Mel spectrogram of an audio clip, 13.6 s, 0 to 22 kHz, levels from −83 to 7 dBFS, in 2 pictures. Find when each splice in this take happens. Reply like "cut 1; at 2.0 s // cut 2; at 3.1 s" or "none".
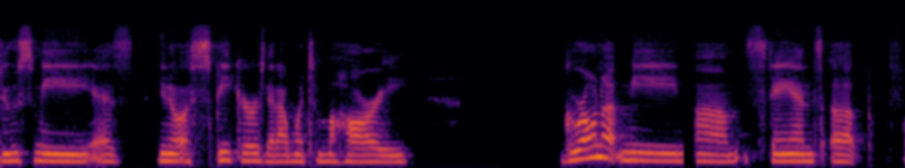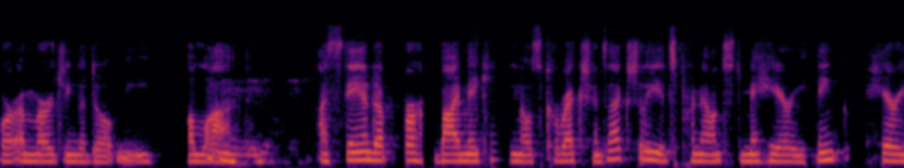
cut 1; at 1.1 s // cut 2; at 2.0 s // cut 3; at 5.1 s // cut 4; at 9.9 s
